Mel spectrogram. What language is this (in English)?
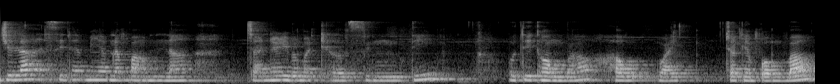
Manipuri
